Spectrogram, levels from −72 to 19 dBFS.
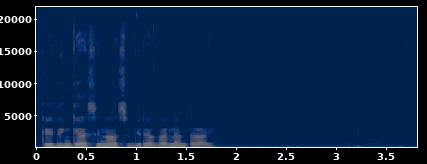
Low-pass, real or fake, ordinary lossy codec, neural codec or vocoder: none; real; none; none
